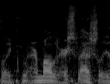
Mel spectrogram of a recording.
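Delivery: ordinary delivery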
